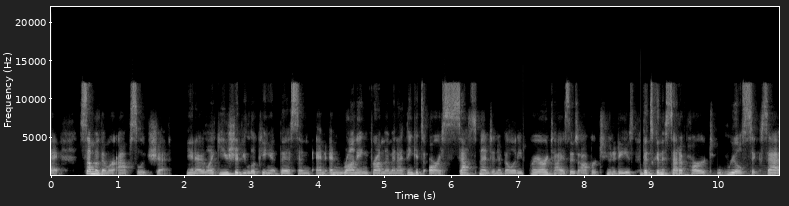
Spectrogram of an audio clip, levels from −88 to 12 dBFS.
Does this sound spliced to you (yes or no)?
yes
